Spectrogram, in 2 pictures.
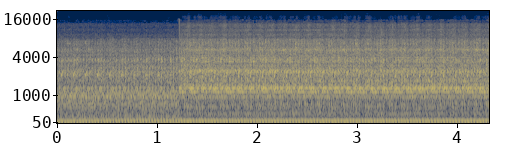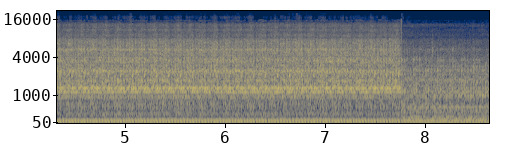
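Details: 1988 Caterpillar D4C bulldozer diesel after a new battery and a fix to a wiring connector: deep, even idle with a steady beat and no knocks or misses. Normal healthy idle.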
